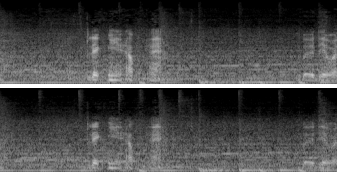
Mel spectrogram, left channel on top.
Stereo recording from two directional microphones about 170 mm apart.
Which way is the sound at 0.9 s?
20° left (ahead or behind).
